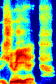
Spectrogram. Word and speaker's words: Juillet: It almost sounds like something a little bit rude within the middle of it. Okay. It's not quite, but that's how I'm trying to remember the pronunciation of Juillet.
